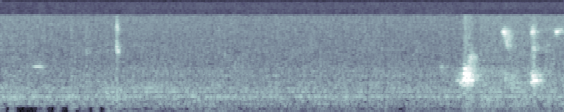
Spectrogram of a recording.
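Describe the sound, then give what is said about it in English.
After a long stretch of quiet background hiss, a telephone unit gives a few short electronic beeps in quick succession near the end, fairly faint and with no one talking. “Otherwise, it's just going to keep beeping, and it's going to be real distracting from flowing in the Lord.”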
